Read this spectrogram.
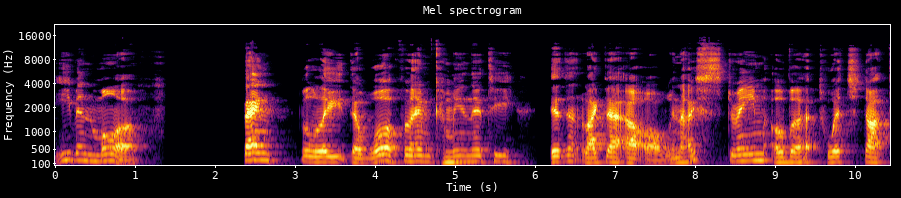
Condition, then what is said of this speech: Cerebral palsy. I have CP or cerebral palsy and it can affect my speech a bit.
